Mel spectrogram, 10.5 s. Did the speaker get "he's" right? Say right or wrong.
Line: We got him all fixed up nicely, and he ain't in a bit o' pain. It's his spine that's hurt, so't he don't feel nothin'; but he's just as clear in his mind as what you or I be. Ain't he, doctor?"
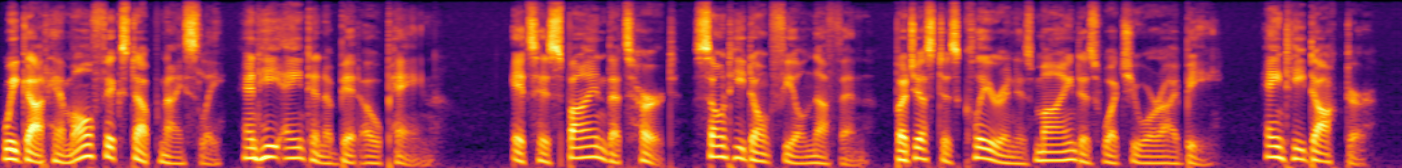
wrong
